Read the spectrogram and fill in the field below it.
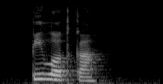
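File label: "пилотка", Komi, female; audio dict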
